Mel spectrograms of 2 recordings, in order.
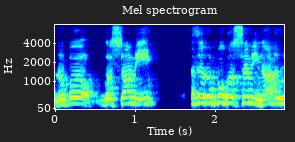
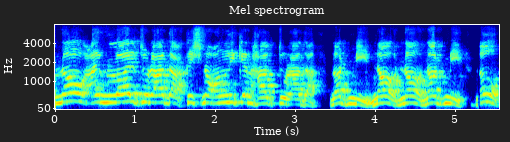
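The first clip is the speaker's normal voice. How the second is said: mock weepy, slow, tearful crying voice. Telling a Krishna story, the speaker voices a praying woman, imitating someone crying. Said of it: "And she's like crying".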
